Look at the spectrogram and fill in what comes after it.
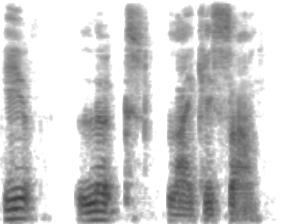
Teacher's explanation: Okay, the first he, you have to pronounce the sound ha. But in the second one, it's not an obligation to pronounce that.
